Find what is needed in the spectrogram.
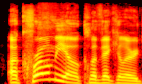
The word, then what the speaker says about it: acromioclavicular: And I rhymed it, but now I said it wrong. I called it acromicular. What was the rhyme? It was a tear of sadness swept the nation, acromioclavicular joint dislocation. But it's I should have said acromioclavicular joint dislocation.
